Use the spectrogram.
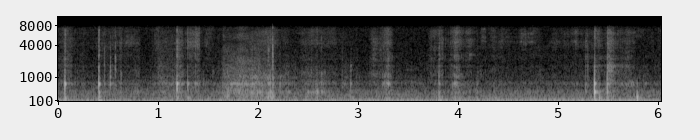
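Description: Fingertips crush and rub clumps in a packed white mound of baking soda, turning them into powder. Soft, dry crunches and scratchy rubbing come in short bursts over a steady low hum.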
